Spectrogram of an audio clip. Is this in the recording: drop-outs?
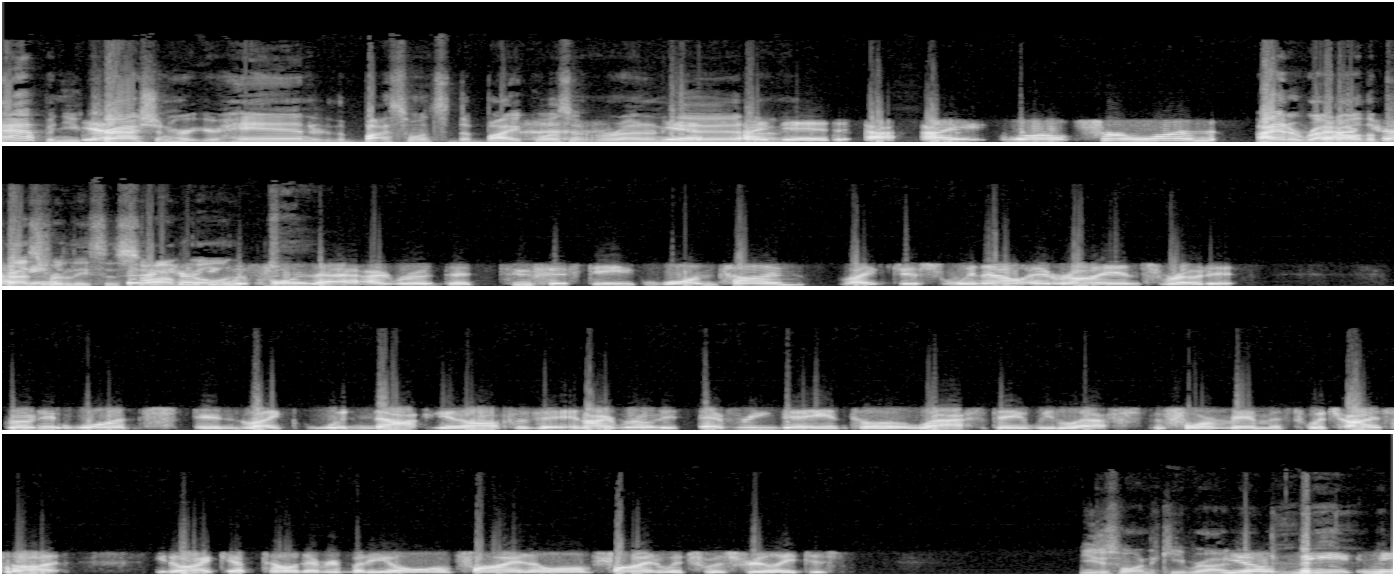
no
